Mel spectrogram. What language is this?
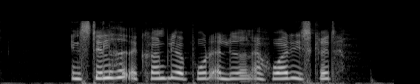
Danish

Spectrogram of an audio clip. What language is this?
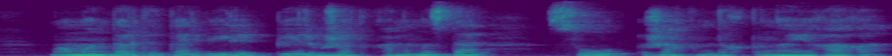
Kazakh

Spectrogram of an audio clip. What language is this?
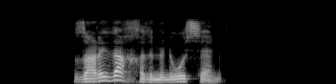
Kabyle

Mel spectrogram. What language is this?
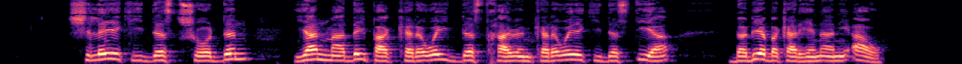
Central Kurdish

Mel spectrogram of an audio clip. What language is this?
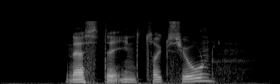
Norwegian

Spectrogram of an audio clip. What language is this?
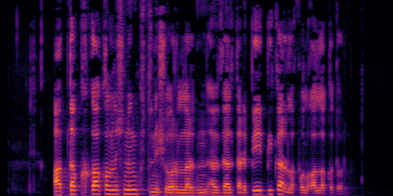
Uyghur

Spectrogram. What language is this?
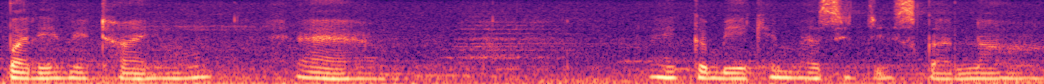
Sindhi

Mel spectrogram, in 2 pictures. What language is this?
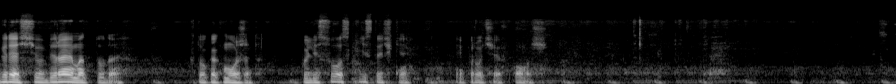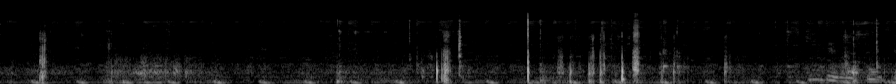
Russian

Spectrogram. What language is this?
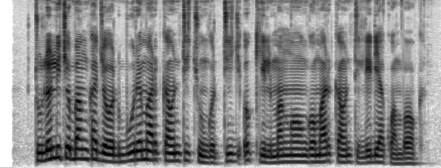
Luo (Kenya and Tanzania)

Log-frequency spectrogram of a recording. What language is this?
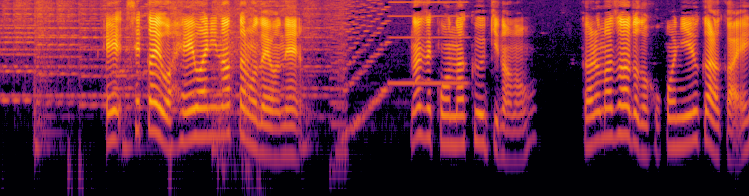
Japanese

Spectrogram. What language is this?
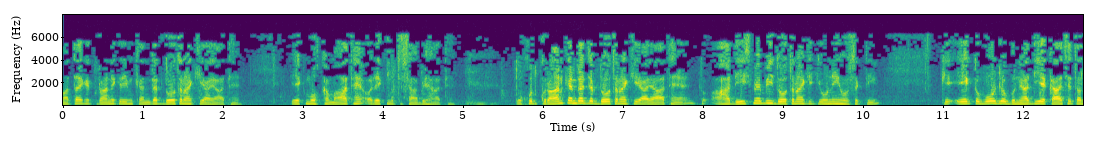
Urdu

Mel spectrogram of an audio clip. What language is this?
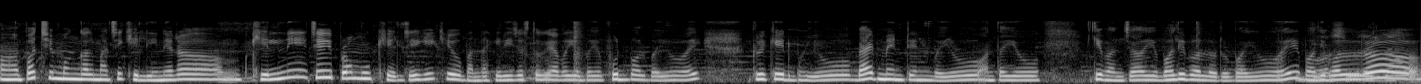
Nepali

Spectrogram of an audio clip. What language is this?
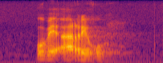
Northern Sotho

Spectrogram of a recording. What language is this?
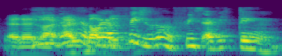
English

